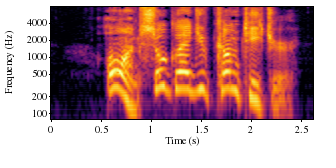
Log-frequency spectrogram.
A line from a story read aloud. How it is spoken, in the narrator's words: said eagerly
